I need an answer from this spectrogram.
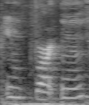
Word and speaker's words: important: In this case, the word important has 3 syllables. So, as we can see, the stress or accent of this word is in the second syllable.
